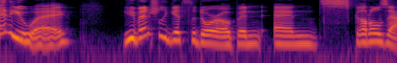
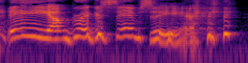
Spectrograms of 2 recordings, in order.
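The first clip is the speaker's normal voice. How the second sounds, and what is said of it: Put-on Brooklyn accent. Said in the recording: “He has a fucking Brooklyn accent ... the Brooklyn accent probably sounds like insect nonsense to Germans”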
